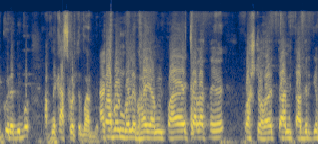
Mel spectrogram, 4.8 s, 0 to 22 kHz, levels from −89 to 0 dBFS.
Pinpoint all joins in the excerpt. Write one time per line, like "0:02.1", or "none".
0:01.6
